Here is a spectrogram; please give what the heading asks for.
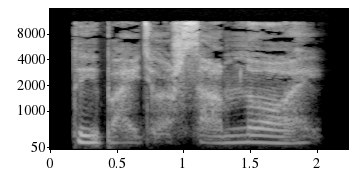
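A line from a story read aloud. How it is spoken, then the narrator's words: Hissing creature. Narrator (Russian): Прошипело существо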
